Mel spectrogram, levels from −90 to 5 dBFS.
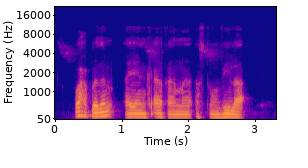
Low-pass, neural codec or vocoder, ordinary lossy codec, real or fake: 10.8 kHz; none; Opus, 32 kbps; real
